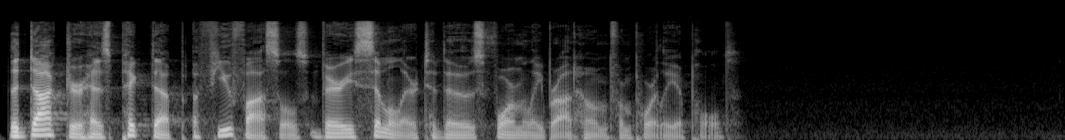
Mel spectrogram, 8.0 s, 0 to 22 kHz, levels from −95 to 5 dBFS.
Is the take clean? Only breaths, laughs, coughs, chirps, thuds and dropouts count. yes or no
yes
